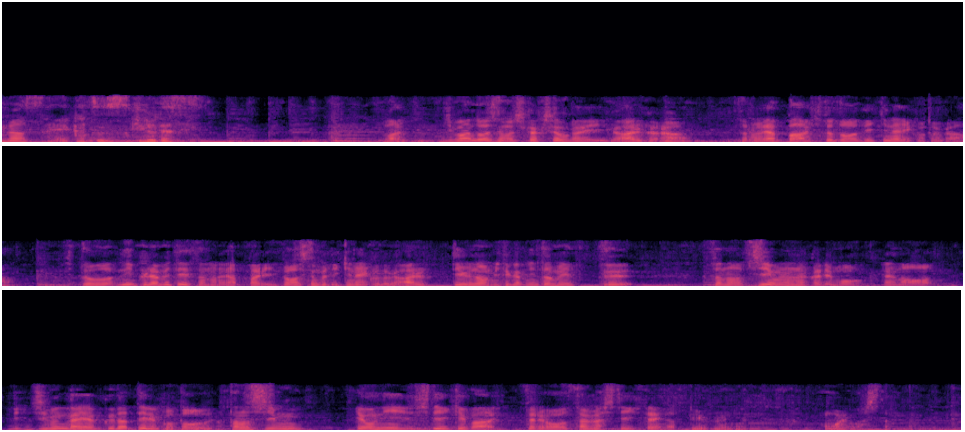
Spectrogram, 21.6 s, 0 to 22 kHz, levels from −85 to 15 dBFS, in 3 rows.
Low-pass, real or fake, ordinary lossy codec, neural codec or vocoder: 7.2 kHz; fake; AAC, 32 kbps; vocoder, 22.05 kHz, 80 mel bands, HiFi-GAN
